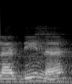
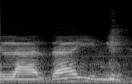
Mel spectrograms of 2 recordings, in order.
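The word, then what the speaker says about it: اللذين: Wa qala allazina kafaru rabbana arinal ladzina Lada ini ya, jangan ladina. Nah ini kalimat satu-satunya ya. Jangan ladina tapi lazaini.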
